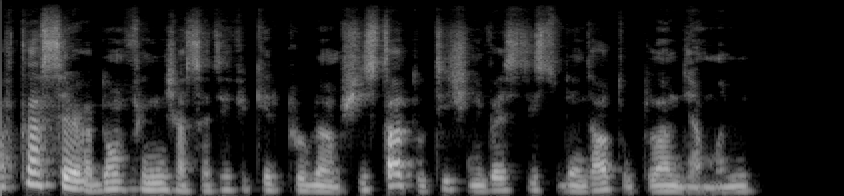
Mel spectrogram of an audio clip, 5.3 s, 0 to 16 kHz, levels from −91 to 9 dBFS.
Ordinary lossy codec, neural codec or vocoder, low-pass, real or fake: none; none; 14.4 kHz; real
